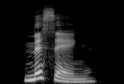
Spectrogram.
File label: "missing", English; 3000 words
